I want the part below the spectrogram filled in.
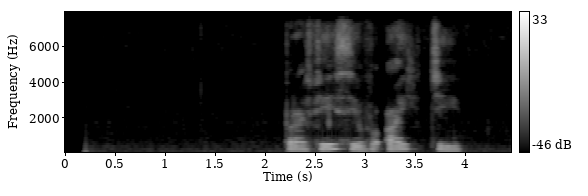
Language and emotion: Russian, neutral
